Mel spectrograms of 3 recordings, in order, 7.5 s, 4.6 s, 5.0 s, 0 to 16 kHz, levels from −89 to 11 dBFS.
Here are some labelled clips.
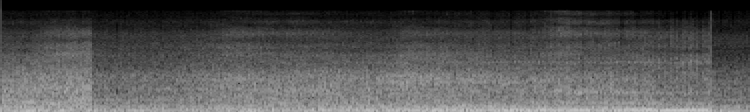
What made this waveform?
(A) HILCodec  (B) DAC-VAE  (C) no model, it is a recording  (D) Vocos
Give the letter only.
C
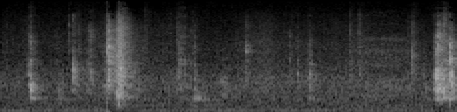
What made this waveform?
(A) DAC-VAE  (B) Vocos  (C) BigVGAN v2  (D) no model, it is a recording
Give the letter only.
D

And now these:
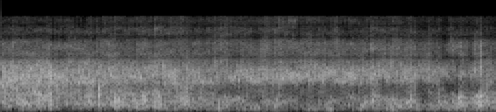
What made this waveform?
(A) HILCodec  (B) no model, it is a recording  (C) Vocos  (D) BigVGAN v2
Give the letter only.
A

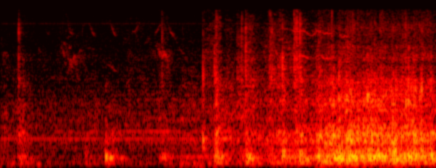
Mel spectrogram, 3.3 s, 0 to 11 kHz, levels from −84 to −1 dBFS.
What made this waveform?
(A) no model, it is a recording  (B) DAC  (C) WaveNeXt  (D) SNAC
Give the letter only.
A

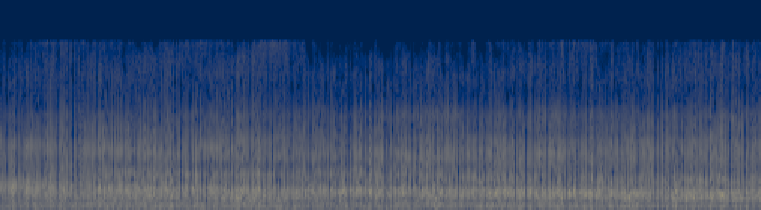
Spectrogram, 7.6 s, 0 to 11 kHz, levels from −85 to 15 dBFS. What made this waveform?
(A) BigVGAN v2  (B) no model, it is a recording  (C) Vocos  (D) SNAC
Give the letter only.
A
